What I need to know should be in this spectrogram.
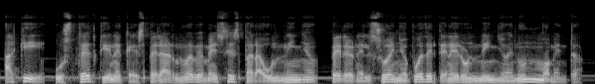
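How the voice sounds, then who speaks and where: A man reading a spiritual teacher's talks aloud in a calm, measured way, voicing the questions and stage directions too. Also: lowish voice. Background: faint background music.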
